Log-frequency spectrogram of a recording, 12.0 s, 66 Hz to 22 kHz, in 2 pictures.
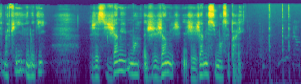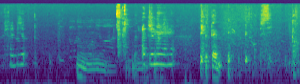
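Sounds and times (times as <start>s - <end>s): murmured voice: 7.2s - 9.6s.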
